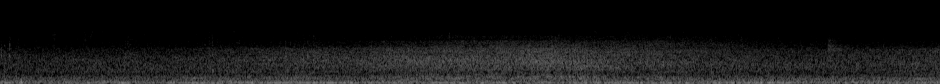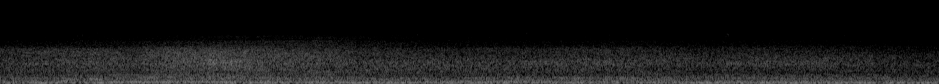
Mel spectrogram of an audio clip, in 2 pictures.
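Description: An electric train running past: a steady rumble of wheels on track that swells twice, about four seconds in and again about ten seconds in.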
